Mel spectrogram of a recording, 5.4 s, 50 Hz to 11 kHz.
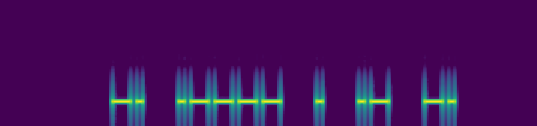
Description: Morse code, heard as a keyed tone, about 20 wpm, spaced as for 14 wpm, 700 Hz. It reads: N1EAN
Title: 042 Lesson 8g - Number 1 - Call Signs 20wpm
